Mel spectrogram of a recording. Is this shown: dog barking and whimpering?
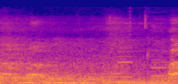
yes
